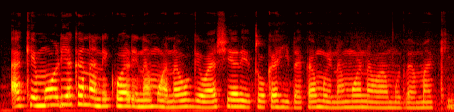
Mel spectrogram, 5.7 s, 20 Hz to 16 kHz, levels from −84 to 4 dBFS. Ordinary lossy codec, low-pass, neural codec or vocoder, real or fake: Opus, 64 kbps; 10.8 kHz; none; real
